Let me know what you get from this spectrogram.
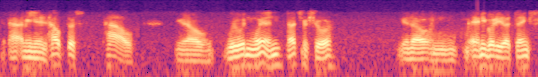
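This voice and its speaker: A man calling in as an interview guest, speaking in a halting, defensive way with many fillers. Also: low voice. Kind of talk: live call-in interview. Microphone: phone call. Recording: tinny phone line.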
